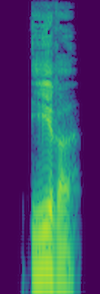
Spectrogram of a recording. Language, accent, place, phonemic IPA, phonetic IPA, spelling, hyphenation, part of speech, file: German, Germany, Berlin, /ˈeːʁə/, [ˈʔeː.ʁə], Ehre, Eh‧re, noun, De-Ehre.ogg
- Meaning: 1. honour 2. credit 3. kudos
